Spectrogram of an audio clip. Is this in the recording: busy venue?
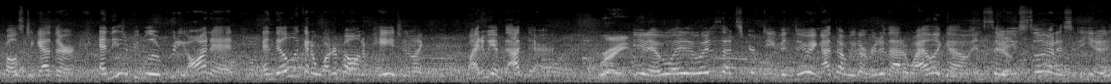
yes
